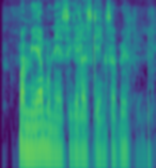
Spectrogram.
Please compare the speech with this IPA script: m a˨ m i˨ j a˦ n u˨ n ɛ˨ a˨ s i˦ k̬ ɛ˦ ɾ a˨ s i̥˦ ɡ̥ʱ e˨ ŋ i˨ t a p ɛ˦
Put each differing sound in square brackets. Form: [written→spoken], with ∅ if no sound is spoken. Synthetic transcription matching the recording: m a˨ m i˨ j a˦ [n→m] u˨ n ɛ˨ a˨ s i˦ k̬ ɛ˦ [ɾ→l] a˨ s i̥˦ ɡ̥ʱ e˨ ŋ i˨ [t→s] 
